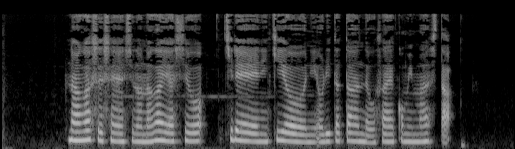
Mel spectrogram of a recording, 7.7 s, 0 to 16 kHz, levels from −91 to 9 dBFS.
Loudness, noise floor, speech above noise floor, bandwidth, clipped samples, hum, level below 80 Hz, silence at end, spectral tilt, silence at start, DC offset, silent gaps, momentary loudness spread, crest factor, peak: -23 LUFS; -73 dBFS; 50 dB; 11.5 kHz; under 0.1%; none; -62 dBFS; 0.75 s; -4.5 dB/octave; 1.05 s; under 0.1%; none; 7 LU; 18 dB; -6 dBFS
